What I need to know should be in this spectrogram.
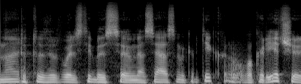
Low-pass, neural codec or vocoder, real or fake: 19.8 kHz; codec, 44.1 kHz, 2.6 kbps, DAC; fake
